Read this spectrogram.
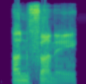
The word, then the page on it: unfunny: British English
